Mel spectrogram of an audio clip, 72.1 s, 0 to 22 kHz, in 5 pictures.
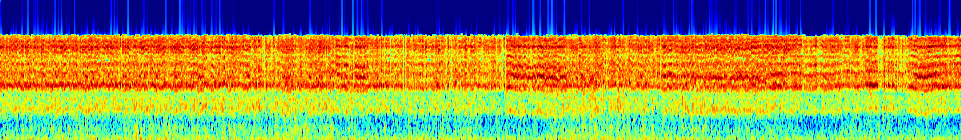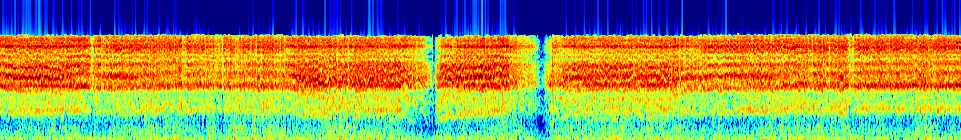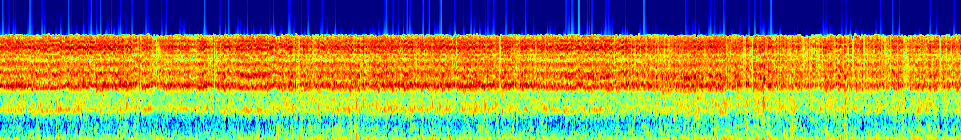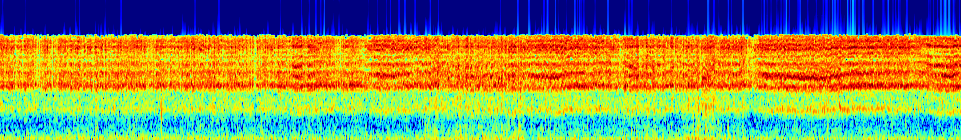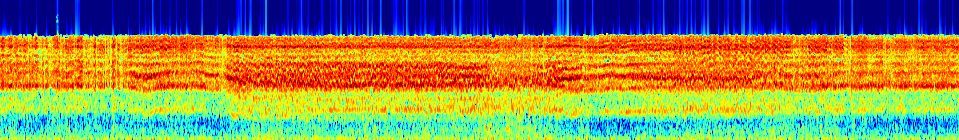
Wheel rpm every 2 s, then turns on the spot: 230, 230, 220, 230, 220, 220, 230, 220, 220, 220, 170, 140, 200, 230, 230, 230, 230, 230, 230, 230, 240, 230, 230, 230, 220, 220, 230, 220, 230, 230, 210, 190, 200, 210, 220, 230.
none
